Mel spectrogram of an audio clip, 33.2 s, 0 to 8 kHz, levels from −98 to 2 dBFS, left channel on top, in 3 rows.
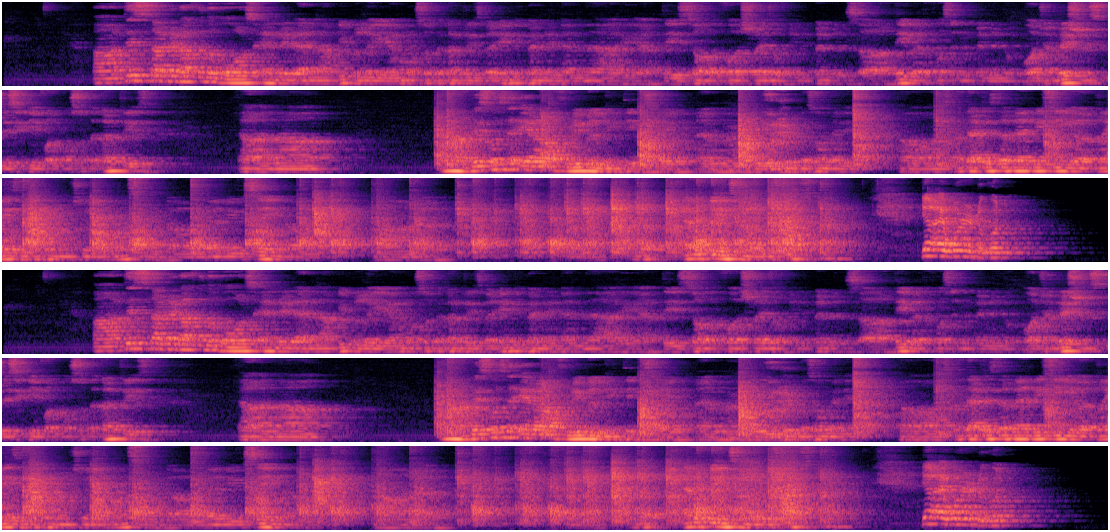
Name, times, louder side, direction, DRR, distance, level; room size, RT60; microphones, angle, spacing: voice 1, 0.9-12.5 13.4-14.2 15.4-19.6 20.0-25.3 25.8-26.5 27.7-28.1 28.4-28.6 28.9-30.2, equal, 20° right, -14 dB, 1.1 m, -31 dB
sound 1, 15.4-15.6 16.4-16.6 17.4-17.6 18.4-18.6 19.6-19.7 20.4-20.6 21.5-21.6 22.1-22.5 23.0-23.1 23.4-23.5 24.0-24.1 24.5-24.7 25.1-26.3 26.6-30.4, left 1 dB, 15° left, 0.7 m, -28 dB
voice 2, 18.2-19.0 30.3-30.6 30.8-32.1, left 3 dB, 65° left, 1 dB, 0.5 m, -29 dB
4.7 x 2.4 x 3.0 m, 1.1 s
head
